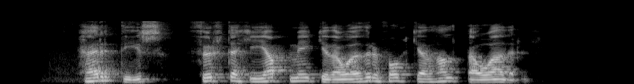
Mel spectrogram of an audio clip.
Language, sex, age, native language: Icelandic, male, 20-29, Icelandic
